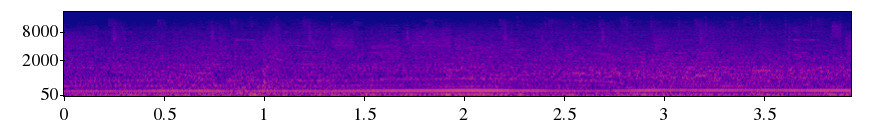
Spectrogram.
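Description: A car's engine holds a steady, droning pitch as it spins through a 360 drift, a continuous close roar with tire and road noise and no pauses.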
